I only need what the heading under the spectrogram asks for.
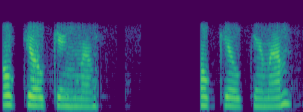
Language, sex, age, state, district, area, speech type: Tamil, female, 30-45, Tamil Nadu, Cuddalore, urban, conversation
